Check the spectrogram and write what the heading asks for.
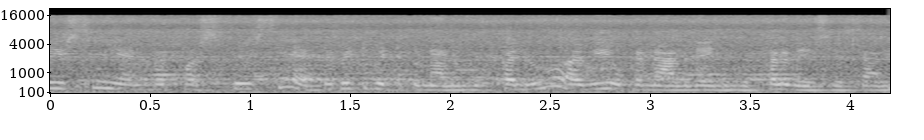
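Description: A woman talking, over a steady low hum.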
